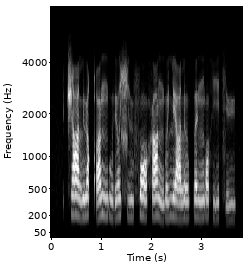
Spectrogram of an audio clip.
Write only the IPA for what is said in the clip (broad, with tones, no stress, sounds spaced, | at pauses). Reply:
t͡ʃ ɑ˦˨ l ʉ˩˧ qʼ ɵ˩˧ ŋ u˨˩ ɾʲ ɔ˩˥ ɕ ʉ˨˩ f ɔ˦˨ x ɑ˦ ŋ ɵ˩˥ lʲ ɑ˦˨ l ɵ˦ p ɛ˦ ŋ ɔ˦ x i˩˥ t͡s y˩˧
